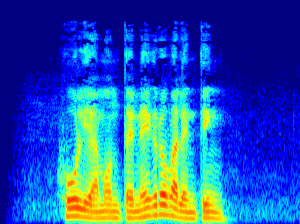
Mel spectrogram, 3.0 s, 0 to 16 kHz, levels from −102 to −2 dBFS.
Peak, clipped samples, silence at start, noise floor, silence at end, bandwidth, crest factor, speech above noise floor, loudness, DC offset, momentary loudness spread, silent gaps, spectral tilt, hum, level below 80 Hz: -6 dBFS; under 0.1%; 0.6 s; -67 dBFS; 0.75 s; 9.2 kHz; 18 dB; 46 dB; -23 LUFS; under 0.1%; 7 LU; none; -8 dB/octave; none; -56 dBFS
